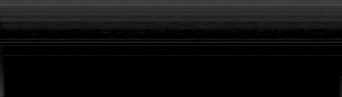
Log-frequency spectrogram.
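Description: Near silence: only the faint, steady tones of the recording's noise floor.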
